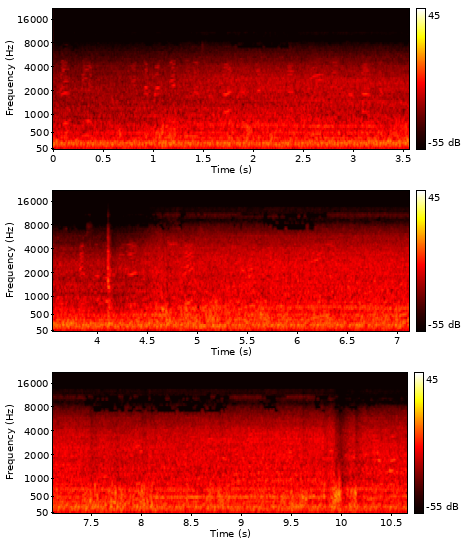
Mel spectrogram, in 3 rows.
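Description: Chevrolet Suburban's V8 engine idling steadily, growing louder about halfway through as the microphone nears the open hood.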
